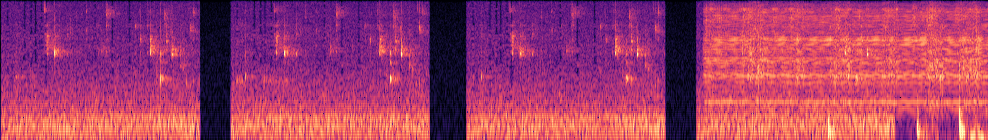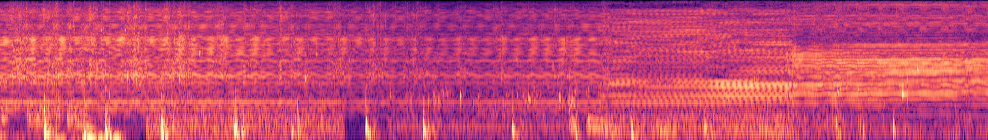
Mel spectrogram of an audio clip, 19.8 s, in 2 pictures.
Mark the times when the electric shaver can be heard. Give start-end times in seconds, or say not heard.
7.0-19.7.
